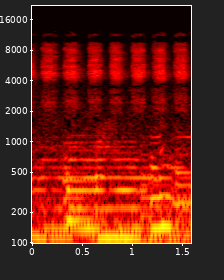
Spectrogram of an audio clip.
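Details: Cicadas at night give a high, hissing buzz that pulses about four times a second over soft background music.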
